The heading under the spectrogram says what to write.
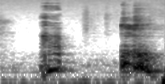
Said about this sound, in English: Someone has to clear his throat.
